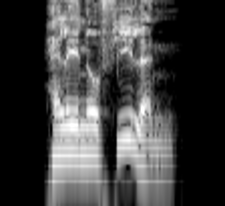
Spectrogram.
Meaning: inflection of hellenophil: 1. strong genitive masculine/neuter singular 2. weak/mixed genitive/dative all-gender singular 3. strong/weak/mixed accusative masculine singular 4. strong dative plural
- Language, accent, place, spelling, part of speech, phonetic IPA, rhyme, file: German, Germany, Berlin, hellenophilen, adjective, [hɛˌlenoˈfiːlən], -iːlən, De-hellenophilen.ogg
